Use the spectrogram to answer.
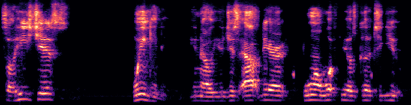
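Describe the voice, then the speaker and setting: A man's voice: mid-range voice, fairly even intonation, unhurried. A man in his forties, a guest on a talk show, talking in a loose, folksy way with lots of fillers. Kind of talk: casual talk show conversation. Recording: slightly dull sound with faint noise.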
